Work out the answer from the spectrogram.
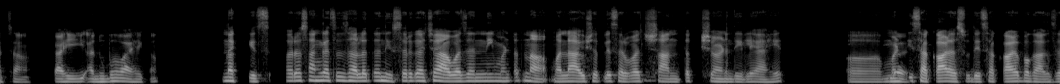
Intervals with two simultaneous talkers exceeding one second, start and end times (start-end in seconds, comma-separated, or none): none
